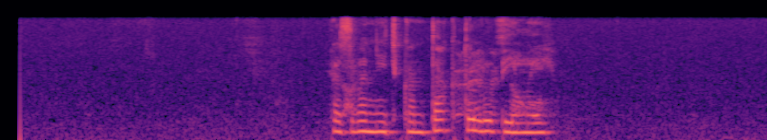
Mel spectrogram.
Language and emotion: Russian, neutral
